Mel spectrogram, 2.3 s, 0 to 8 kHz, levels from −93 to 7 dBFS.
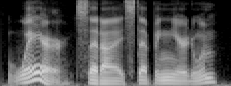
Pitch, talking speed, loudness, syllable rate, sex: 115 Hz, 180 wpm, -17 LUFS, 4.4 syllables/s, male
